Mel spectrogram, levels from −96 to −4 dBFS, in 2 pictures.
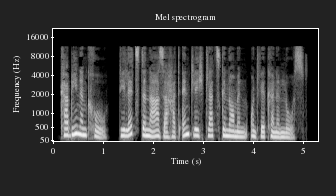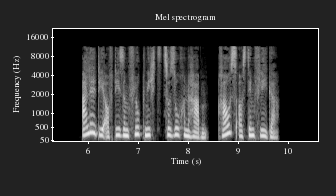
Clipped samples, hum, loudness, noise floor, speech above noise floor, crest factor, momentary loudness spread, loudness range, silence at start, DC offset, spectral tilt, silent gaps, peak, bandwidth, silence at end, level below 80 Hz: under 0.1%; none; -19 LUFS; under -90 dBFS; over 72 dB; 16 dB; 9 LU; 3 LU; 0.15 s; under 0.1%; -5.5 dB/octave; 5.09-5.76 s; -4 dBFS; 12 kHz; 0.8 s; -66 dBFS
